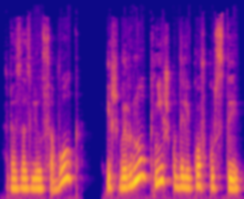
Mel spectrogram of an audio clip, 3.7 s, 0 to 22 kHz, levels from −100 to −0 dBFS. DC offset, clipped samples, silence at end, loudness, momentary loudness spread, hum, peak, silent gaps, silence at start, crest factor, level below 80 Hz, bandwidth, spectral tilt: under 0.1%; under 0.1%; 0.05 s; -18 LUFS; 10 LU; none; -2 dBFS; 1.45-1.51 s; 0.15 s; 16 dB; -60 dBFS; 17 kHz; -7 dB/octave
